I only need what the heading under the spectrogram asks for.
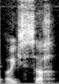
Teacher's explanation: The word Oisoh, there is a mapik in the hay, Oisoh. You should try to sound the hay.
